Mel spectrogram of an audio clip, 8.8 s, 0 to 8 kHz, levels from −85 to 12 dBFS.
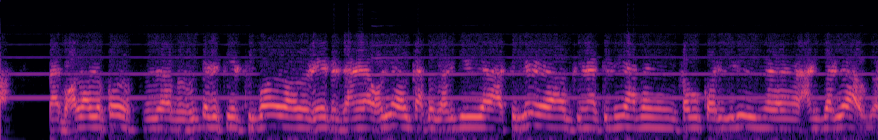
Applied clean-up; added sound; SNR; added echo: none; Trumpet; 19 dB; reverberation time 0.1 s.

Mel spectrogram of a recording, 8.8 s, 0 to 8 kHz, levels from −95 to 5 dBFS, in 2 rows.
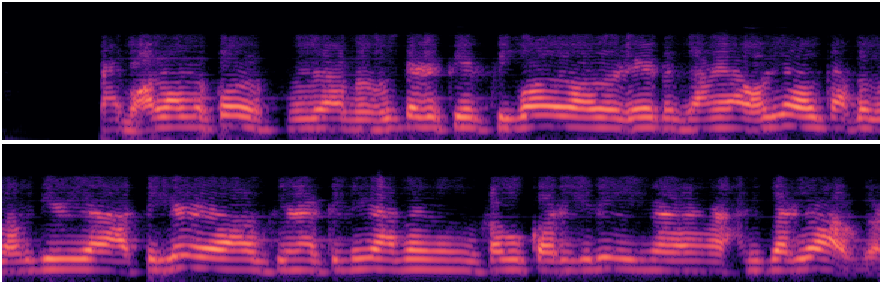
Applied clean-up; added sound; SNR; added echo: neural mask model DeepFilterNet 3.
